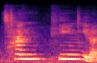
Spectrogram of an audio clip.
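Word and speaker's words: 餐厅: 이게 그냥 이거는 억지인데 약간 외우기 쉽게 하려면은 식당에 들어갔는데 그릇이 있어서 한번 찼어요. 그러니까 갑자기 팅 하는 소리가 났다라고 생각하시면서 뭐 이건 너무 억지긴 하지만 찬팅 발음 시작.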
